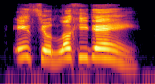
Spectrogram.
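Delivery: put-on high-pitched child toy voice. In a gas station store, the toy Lucky Boy speaks up, soprano-toned child's voice. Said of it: "in his soprano-toned child's voice".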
